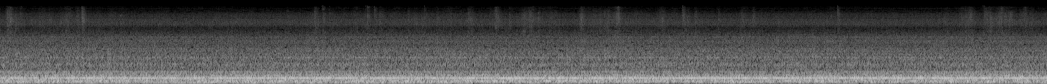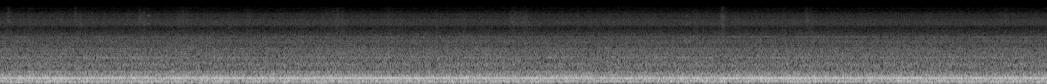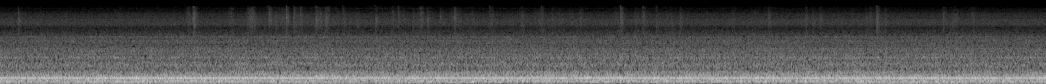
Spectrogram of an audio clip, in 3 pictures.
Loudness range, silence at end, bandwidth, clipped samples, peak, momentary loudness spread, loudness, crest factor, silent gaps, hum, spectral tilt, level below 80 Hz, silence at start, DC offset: 1 LU; 0 s; 16 kHz; under 0.1%; -6 dBFS; 1 LU; -19 LUFS; 12 dB; none; none; -6.5 dB/octave; -34 dBFS; 0 s; under 0.1%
